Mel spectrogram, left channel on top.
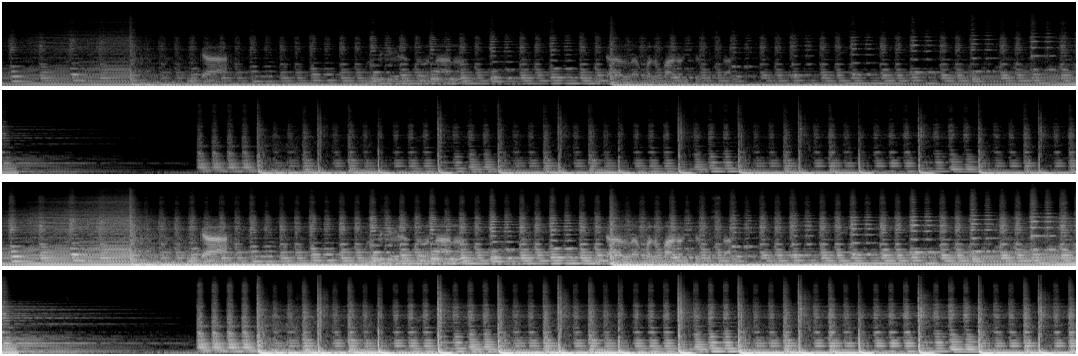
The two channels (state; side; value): quieter; left; 14.4 dB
